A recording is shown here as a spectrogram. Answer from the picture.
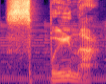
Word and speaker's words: спина: римується проте наголошується неправильно всі словники єдині в думці що українською правильно казати спина поширена помилка трапляється і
